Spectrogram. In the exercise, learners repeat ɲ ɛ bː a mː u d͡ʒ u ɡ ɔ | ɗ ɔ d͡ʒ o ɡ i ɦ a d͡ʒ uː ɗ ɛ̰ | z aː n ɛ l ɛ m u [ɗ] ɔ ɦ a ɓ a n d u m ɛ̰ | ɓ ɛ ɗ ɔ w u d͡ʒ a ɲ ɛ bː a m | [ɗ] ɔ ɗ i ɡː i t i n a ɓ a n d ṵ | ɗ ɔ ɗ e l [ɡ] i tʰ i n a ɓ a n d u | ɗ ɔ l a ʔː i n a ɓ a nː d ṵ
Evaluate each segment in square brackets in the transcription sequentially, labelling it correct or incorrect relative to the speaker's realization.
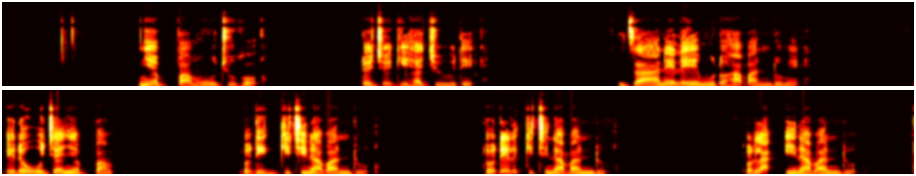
correct, correct, incorrect

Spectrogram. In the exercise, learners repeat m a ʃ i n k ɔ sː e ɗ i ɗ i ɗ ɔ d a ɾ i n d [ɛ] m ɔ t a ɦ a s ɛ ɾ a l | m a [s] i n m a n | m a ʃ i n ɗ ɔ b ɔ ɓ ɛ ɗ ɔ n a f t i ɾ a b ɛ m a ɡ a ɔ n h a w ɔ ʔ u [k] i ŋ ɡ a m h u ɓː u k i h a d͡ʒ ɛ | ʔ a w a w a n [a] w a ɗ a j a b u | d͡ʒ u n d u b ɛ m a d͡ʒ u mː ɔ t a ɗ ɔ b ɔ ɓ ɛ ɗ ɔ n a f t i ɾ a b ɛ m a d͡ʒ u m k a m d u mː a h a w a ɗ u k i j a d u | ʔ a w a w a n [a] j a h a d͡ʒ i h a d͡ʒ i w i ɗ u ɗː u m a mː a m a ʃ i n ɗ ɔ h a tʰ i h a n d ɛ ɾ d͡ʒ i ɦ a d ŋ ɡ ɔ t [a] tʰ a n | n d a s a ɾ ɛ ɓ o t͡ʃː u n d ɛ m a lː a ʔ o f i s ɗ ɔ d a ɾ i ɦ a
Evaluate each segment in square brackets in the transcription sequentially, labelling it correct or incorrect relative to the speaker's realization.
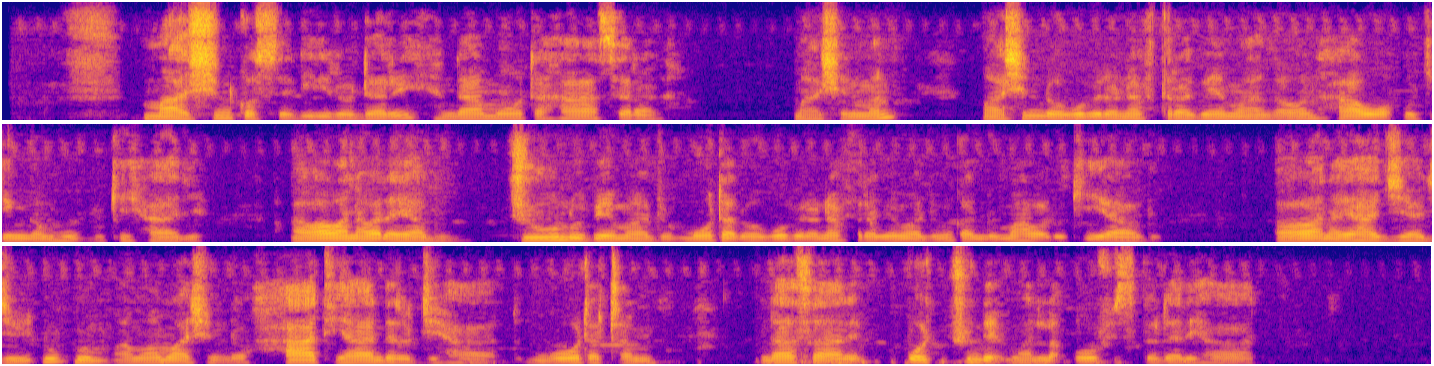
incorrect, incorrect, correct, correct, correct, correct

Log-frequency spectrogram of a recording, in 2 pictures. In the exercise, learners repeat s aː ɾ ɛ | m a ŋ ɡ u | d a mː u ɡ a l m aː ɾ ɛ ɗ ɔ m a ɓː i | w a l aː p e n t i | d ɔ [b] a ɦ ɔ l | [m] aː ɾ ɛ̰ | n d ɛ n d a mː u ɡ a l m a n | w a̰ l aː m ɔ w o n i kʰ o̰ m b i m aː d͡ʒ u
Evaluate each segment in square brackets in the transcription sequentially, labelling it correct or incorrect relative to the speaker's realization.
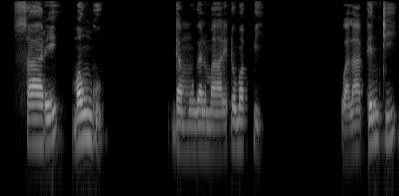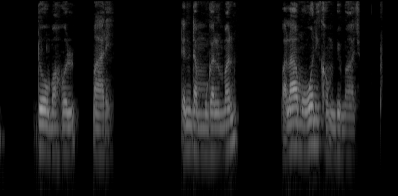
incorrect, correct

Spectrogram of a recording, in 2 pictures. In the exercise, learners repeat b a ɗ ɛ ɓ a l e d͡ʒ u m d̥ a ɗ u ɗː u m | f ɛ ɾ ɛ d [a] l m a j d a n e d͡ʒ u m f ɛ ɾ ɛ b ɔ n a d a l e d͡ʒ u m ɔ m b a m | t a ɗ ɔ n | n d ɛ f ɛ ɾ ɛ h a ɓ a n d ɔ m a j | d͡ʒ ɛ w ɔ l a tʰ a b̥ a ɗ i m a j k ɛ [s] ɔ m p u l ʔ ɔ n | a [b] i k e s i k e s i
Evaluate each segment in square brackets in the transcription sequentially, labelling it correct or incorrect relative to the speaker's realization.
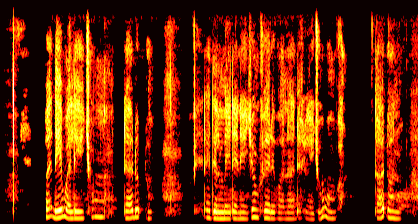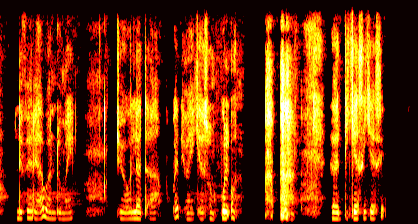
incorrect, correct, incorrect

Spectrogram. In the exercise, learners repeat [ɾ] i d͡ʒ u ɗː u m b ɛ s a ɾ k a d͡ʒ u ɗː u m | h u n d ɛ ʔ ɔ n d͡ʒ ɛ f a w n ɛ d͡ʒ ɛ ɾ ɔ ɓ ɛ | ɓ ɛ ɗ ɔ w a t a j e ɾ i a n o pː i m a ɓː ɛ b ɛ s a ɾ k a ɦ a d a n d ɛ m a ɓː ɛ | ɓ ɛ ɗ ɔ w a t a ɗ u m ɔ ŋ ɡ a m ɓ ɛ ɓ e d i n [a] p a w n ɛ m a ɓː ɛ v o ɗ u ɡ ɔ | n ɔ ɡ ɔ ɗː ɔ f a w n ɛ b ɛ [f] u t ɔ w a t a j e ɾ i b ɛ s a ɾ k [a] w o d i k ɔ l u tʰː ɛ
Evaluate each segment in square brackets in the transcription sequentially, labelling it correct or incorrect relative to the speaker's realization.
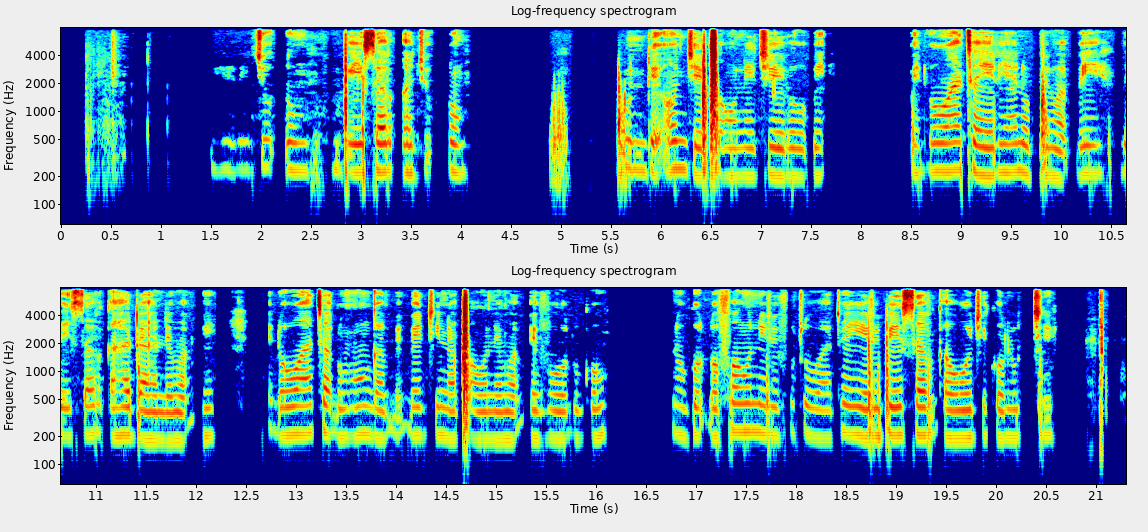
correct, correct, correct, correct

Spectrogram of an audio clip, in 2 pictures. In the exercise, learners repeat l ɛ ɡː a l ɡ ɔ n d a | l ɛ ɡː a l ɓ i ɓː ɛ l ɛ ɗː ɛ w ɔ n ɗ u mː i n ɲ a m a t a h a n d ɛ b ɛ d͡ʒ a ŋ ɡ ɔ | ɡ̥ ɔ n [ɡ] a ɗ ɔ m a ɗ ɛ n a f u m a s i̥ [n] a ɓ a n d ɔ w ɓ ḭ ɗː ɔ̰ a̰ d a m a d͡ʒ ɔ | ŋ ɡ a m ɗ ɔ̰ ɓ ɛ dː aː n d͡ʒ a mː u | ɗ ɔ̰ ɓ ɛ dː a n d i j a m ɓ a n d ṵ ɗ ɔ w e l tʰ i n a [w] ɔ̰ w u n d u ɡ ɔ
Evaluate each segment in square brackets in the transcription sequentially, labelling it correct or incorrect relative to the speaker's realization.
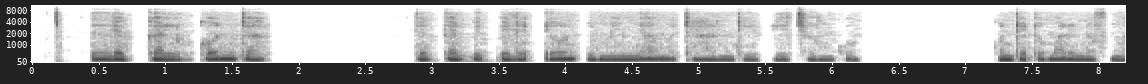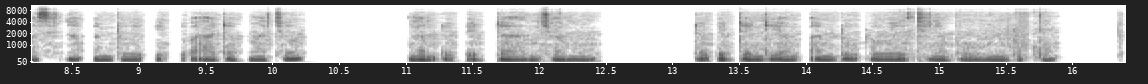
incorrect, correct, incorrect

